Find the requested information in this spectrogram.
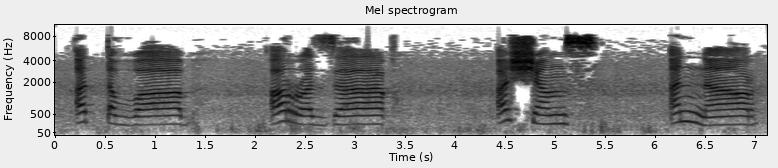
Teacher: ال کا لام نہیں پڑھا جاتا، بلکہ ال کے لام کو ہٹا کر آگے تشدید لگا کے اس کے ساتھ پڑھا جاتا ہے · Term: حروف شمسی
